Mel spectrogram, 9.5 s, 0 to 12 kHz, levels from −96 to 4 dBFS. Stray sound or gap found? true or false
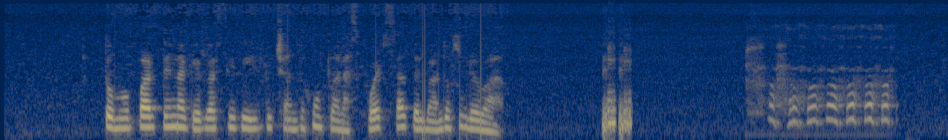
true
